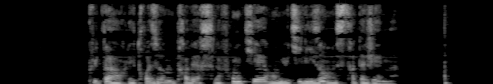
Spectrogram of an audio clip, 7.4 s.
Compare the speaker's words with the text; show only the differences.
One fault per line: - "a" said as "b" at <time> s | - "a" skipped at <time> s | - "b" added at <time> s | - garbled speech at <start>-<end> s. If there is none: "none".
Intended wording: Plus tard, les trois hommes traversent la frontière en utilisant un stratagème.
none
